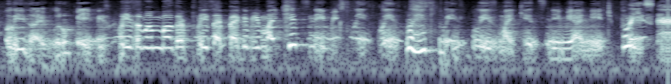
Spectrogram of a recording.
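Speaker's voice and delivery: high, breathy begging for her life; retold pleading. Victim reliving her plea to the gunman, high and desperate. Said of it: "hunched over, sobbing, going".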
